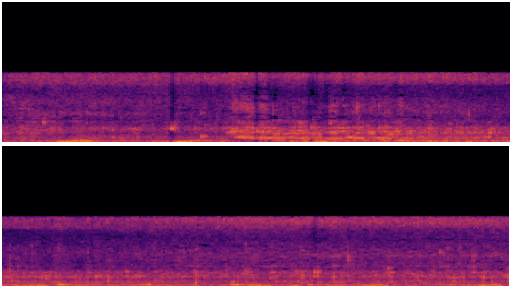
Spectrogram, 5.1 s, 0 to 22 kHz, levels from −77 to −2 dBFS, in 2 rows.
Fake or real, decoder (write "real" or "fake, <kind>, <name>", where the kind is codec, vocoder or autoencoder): real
